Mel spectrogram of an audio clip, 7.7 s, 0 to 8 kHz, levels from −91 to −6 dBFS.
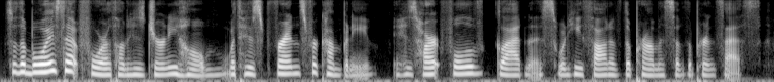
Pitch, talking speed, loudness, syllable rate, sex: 200 Hz, 215 wpm, -20 LUFS, 4.8 syllables/s, female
